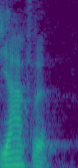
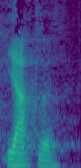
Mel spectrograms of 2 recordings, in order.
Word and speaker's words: Jahwe: Er wird mit diesen vier Buchstaben geschrieben, J-H-W-H. Wir nennen ihn, beschreiben ihn meistens dann als Jahwe, weil wir denken, dass das so ausgesprochen wird, obwohl es keiner genau weiß. Jahwe.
